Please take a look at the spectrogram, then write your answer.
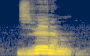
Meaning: dative plural of зверь (zverʹ)
- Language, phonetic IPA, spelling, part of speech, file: Russian, [zvʲɪˈrʲam], зверям, noun, LL-Q7737 (rus)-зверям.wav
